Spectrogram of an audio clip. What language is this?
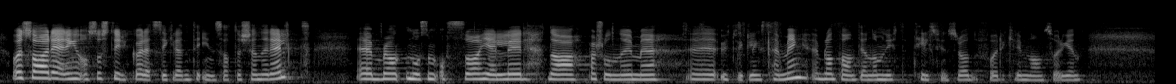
Norwegian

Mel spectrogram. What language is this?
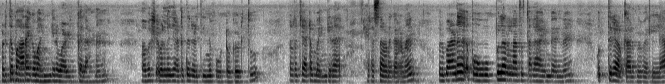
Malayalam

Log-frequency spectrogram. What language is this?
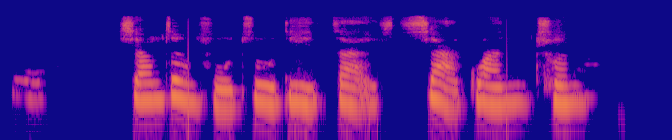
Chinese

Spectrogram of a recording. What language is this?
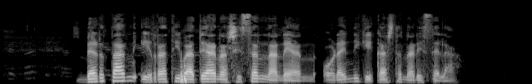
Basque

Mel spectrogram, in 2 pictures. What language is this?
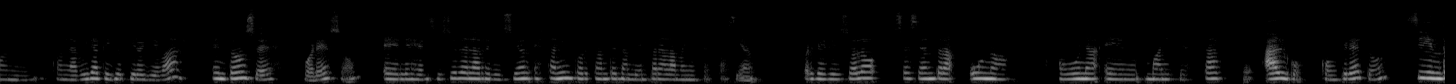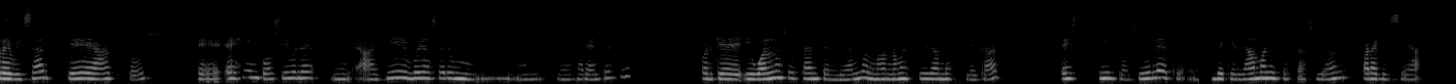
Spanish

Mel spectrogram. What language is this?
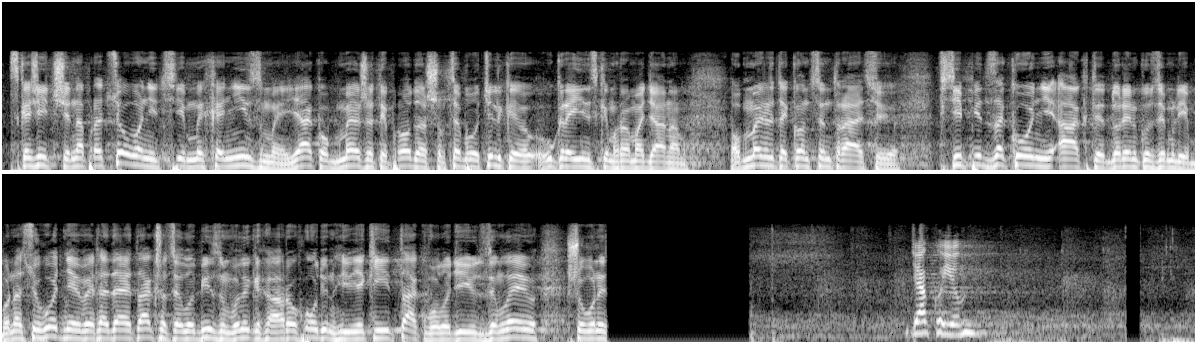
Ukrainian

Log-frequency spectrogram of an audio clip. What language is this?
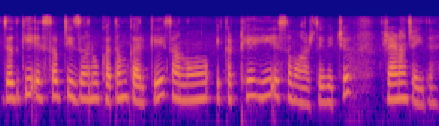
Punjabi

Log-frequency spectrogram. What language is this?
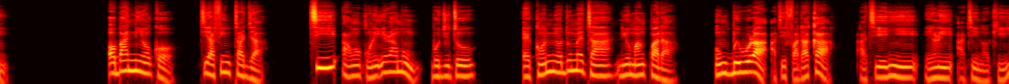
Yoruba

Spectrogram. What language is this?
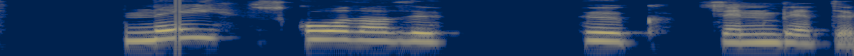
Icelandic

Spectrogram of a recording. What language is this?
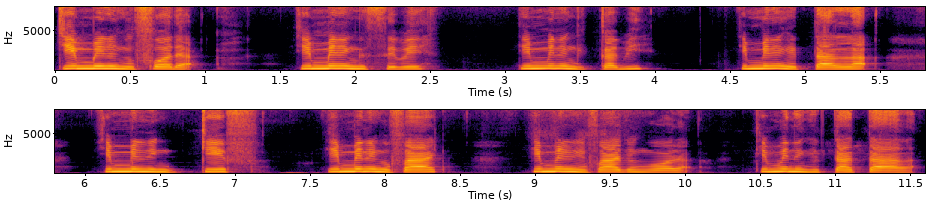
Balanta-Ganja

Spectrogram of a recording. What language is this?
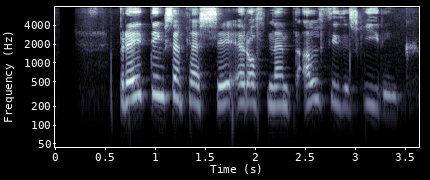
Icelandic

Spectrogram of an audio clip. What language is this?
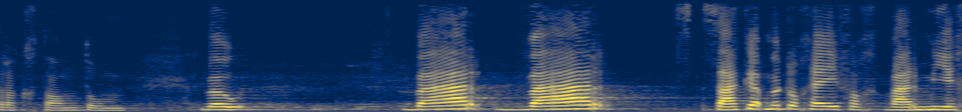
Swiss German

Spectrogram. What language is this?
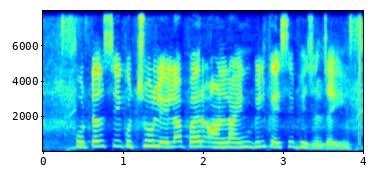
Bhojpuri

